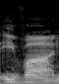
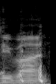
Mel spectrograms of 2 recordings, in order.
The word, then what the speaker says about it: Ivan: Or is it Ivan? Come on, help me out with the pronunciation here. – It is Ivan. Yes, it is Ivan.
